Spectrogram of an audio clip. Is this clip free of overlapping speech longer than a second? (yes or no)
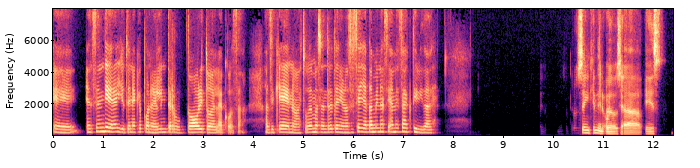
yes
